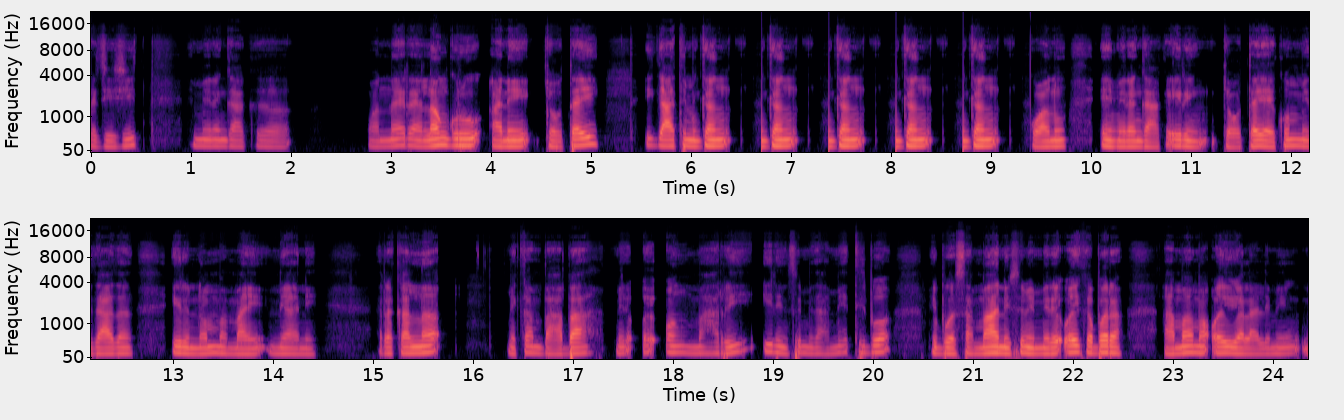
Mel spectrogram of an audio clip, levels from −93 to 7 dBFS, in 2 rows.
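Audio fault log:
6.71–9.39 s, broken-record loop: A fragment about 0.67 s long plays four times back to back, each pass identical, for roughly 2.7 s. The sound that should have filled that stretch never arrives; the clip resumes after the last repeat with that material missing. The exact, seamless repetition likely comes from a stalled player or stream that kept re-sending the last block it held, rather than from anything in the recording itself.
10.21–10.27 s, short concealed packet loss: About 40 ms of audio failed to reach the decoder in time, and the receiver papered over the hole instead of leaving silence. It extended the preceding sound, carrying its pitch forward where it was voiced and filling with shaped noise where it was not, then cross-faded back into real audio. The result is a brief smear or wobble, and a short consonant in that spot can disappear.
10.25–10.27 s, lost packet rebuilt from error correction: At the tail of the concealed stretch, about 20 ms, which fits a single lost frame, was restored from the low-bitrate redundant copy carried in the following packet, as Opus in-band error correction allows. 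No gap is heard there, but that sliver sounds coarser and noisier than its surroundings because the backup copy encodes far less detail than the original frame.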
